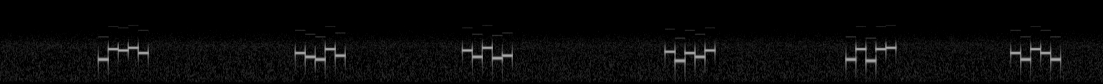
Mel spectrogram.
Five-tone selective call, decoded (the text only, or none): 20997 74205 94435 81749 20100 72072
